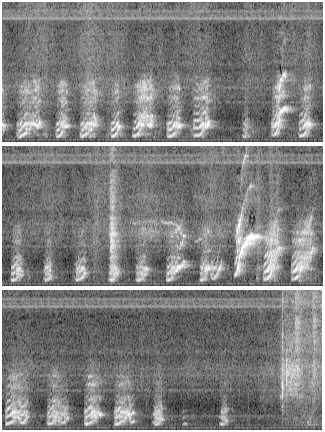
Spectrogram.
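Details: Guinea pig calling for love: a long run of short, squeaky, upward-swept squeals repeated about twice a second, with a few longer, higher rising squeals midway, over a steady faint low hum.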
